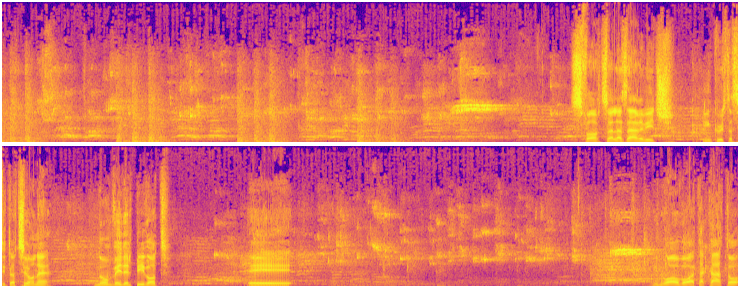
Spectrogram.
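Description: Sports shoes squeak on the floor.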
